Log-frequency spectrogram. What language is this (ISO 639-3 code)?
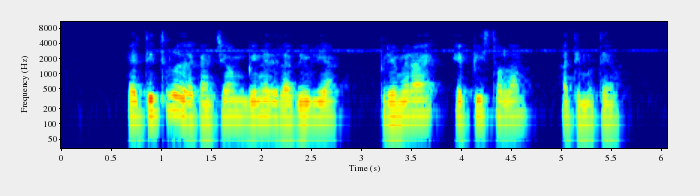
spa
